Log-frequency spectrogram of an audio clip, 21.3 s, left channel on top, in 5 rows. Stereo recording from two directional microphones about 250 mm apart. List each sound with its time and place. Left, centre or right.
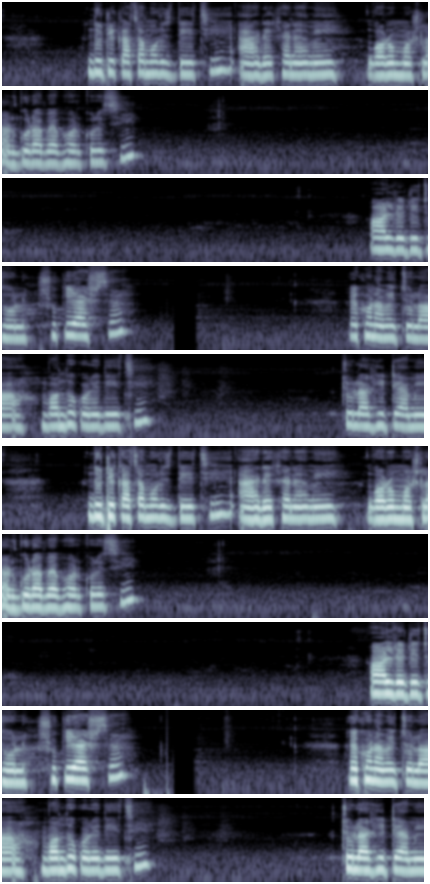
0.0 s a sound: centre
0.8 s speech: centre
12.2 s speech: right
15.9 s speech: centre
20.4 s speech: centre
